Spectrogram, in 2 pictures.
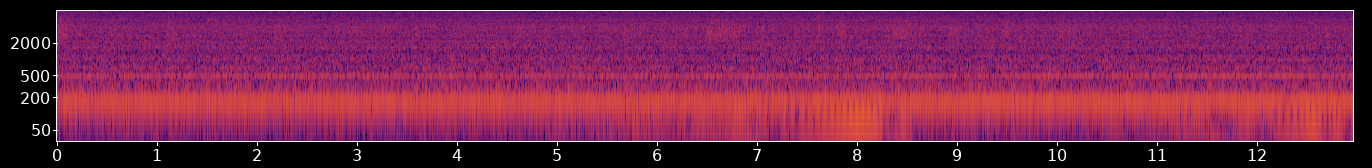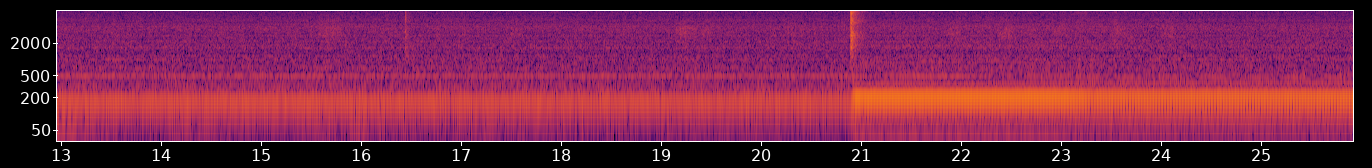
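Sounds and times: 
LG microwave oven: 0:00.0 - 0:25.9.

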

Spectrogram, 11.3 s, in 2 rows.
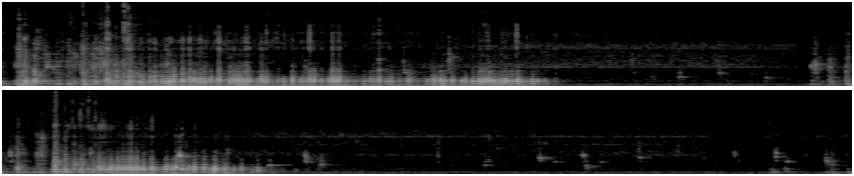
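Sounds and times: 
coffee machine: 0:00.1 - 0:03.7, 0:05.9 - 0:07.4.

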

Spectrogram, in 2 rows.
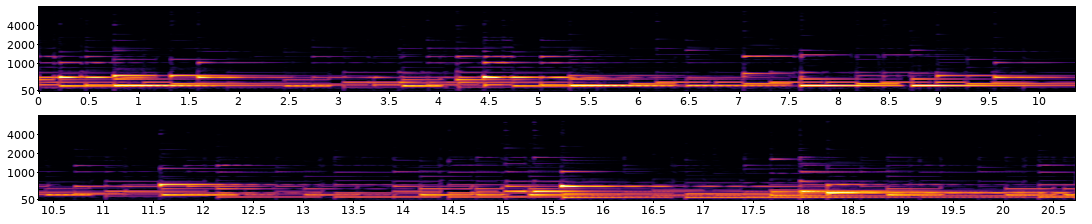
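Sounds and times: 
harp: 0:00.0 - 0:20.7.

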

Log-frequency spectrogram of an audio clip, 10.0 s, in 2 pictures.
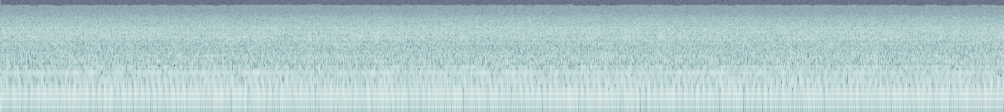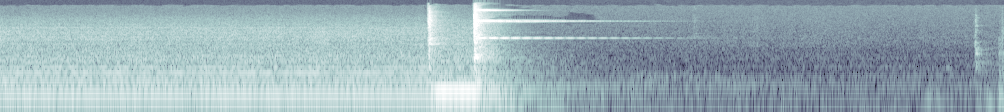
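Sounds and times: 
microwave heating food: 0:00.0 - 0:07.8.

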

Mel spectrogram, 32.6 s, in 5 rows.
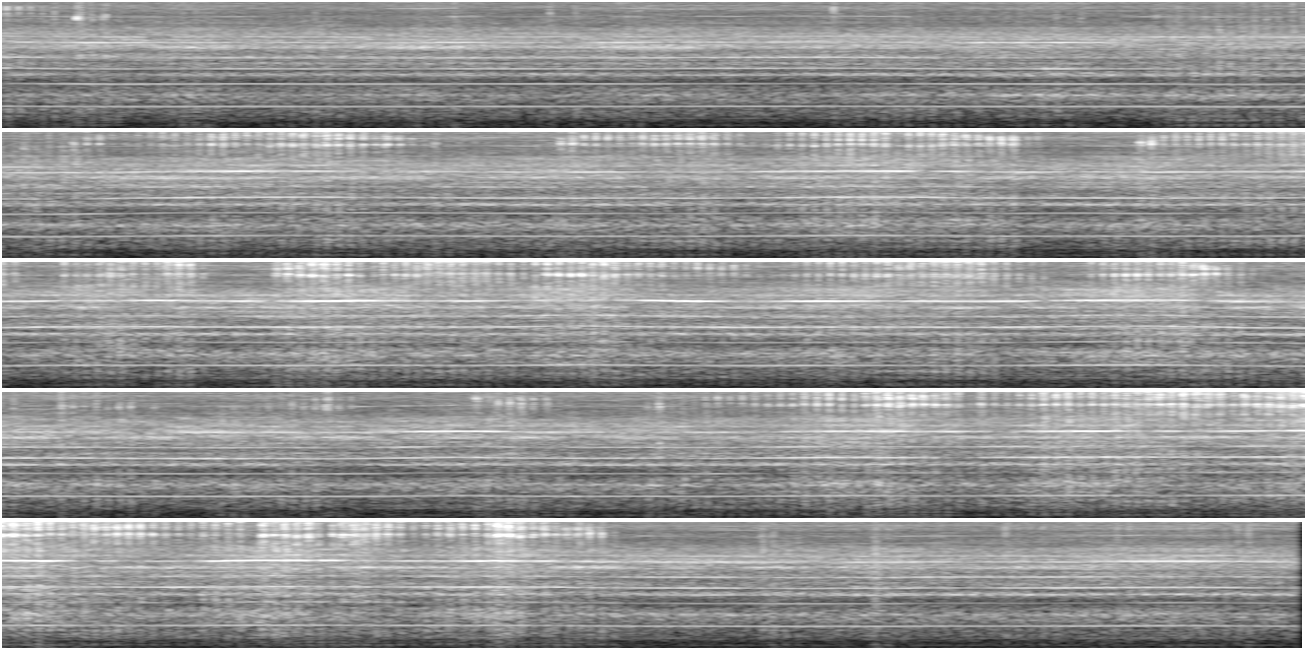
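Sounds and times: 
kitchen mixer running: 0:00.0 - 0:32.5.

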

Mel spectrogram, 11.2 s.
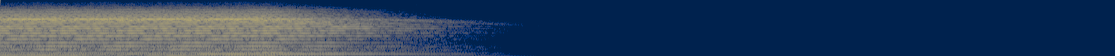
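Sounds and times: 
atmospheric sound of danger: 0:00.0 - 0:04.9.

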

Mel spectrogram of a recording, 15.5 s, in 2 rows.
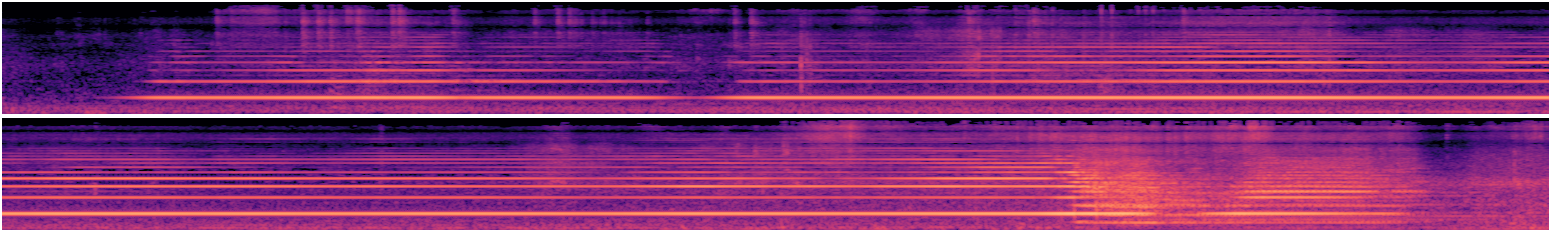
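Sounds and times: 
metal creaking: 0:00.4 - 0:15.4.

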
